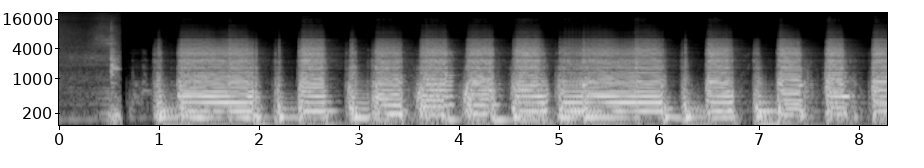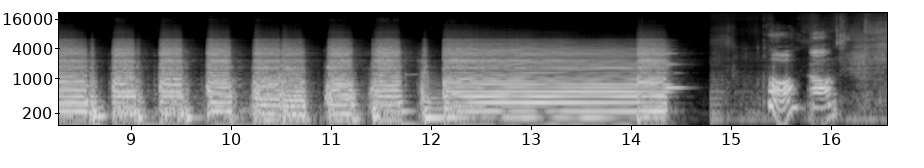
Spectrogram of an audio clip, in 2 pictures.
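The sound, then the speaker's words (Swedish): A heavily distorted, overdriven amplifier with its gain set much too high, at about 50 to 60 milliamperes, blares in loud, choppy bursts with dense buzzing harmonics, cutting in and out rhythmically for about fourteen seconds before dropping off, followed by a brief stretch of softer sound. “Nu ställer jag upp lite för högt här. Rätt mycket för högt till och med.”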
